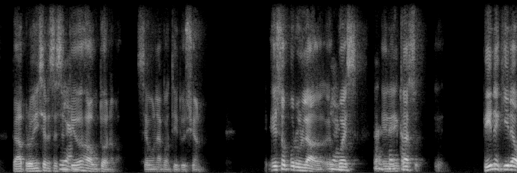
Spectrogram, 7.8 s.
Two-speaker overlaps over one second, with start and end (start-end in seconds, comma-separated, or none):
4.8-6.2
